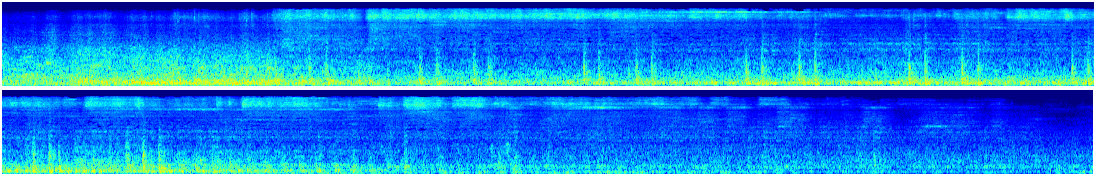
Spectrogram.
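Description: Passenger train passing on a curve: its wheels clatter over the rail joints and give a high squeal. The sound fades steadily over the last several seconds as the train moves away.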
